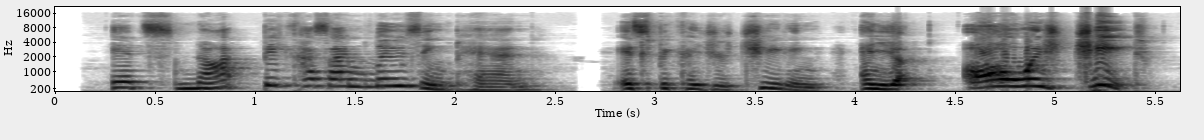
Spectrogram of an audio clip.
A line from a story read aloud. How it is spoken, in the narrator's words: Pearson shouted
